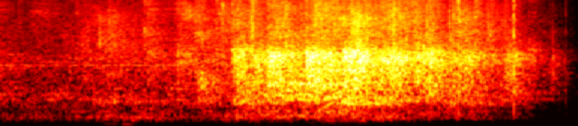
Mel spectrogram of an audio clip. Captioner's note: applause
